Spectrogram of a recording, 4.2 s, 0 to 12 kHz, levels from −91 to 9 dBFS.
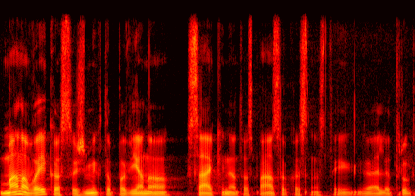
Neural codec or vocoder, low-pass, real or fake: none; 10.8 kHz; real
